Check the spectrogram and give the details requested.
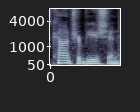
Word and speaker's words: contribution: Phonetic Alphabet to pronounce contribution have in mind that the size of the syllable indicates where the accent or stress is in this case the accent is in the third syllable corresponding to bio low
